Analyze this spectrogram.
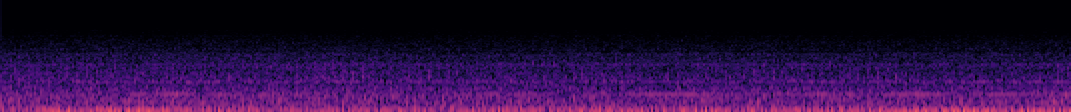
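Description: A jet engine roars steadily with a deep rumble.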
